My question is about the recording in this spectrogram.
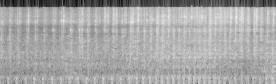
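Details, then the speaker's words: Idling single-cylinder motorcycle: a heavy, rapid clatter and knock with every firing stroke and strong vibration, unusually loud. "parang wasak ngayon lang din ako nakakarinig na Garing kalakas na tunog Sadya kakaiba sasabog na tayo lakas ng vibrate"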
